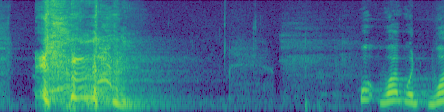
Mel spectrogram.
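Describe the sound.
A loud bout of harsh coughing and throat clearing lasting about a second, followed by a short silence before a man starts talking again.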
